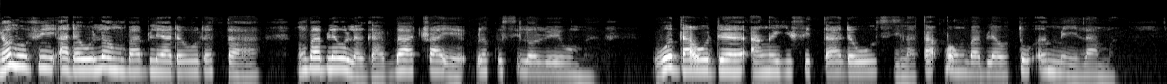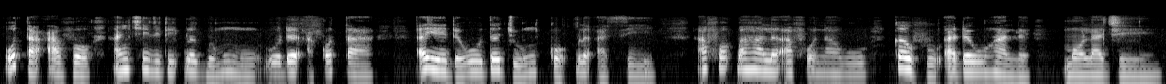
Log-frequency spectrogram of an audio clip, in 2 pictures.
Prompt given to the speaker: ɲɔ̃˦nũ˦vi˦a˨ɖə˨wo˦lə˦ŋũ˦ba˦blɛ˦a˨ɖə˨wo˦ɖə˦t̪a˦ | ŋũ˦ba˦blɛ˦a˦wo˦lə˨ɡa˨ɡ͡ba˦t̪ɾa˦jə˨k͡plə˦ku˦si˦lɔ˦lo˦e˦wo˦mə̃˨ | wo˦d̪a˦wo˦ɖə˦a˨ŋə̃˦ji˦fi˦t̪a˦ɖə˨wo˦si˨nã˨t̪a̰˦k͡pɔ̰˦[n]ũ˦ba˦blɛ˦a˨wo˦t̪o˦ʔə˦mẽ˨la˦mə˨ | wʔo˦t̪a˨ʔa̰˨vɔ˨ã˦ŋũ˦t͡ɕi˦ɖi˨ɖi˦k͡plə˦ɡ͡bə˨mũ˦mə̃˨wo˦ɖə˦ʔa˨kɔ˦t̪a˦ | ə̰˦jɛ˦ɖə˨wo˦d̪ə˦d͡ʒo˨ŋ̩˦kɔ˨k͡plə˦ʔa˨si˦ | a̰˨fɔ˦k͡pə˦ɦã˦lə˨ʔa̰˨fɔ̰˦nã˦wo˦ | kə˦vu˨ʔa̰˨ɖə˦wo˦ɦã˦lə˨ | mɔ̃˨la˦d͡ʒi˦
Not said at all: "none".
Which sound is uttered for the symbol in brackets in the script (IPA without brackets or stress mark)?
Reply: ŋ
